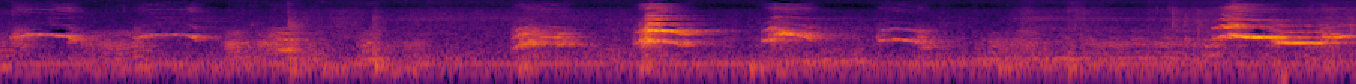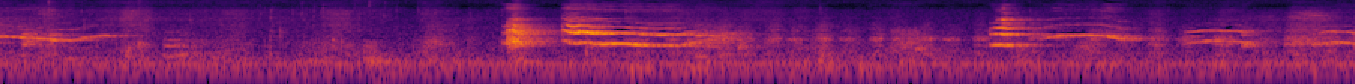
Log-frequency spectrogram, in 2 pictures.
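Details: Puppies, the babies of a dog named Leia, out for walking time, giving high whining squeals and short yips in scattered bursts, some rising then falling, several overlapping, over a faint steady low hum.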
